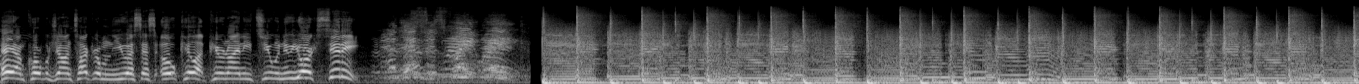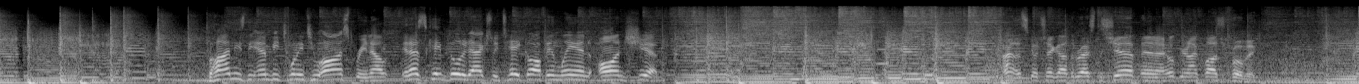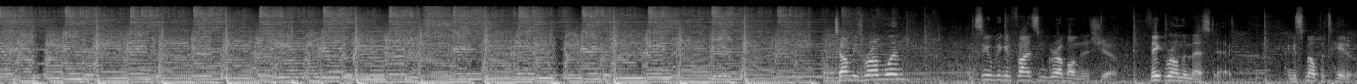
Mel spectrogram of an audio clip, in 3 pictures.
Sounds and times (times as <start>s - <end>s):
Speech: 0.0s - 5.2s, 15.7s - 20.2s, 23.6s - 26.2s, 35.5s - 36.3s, 36.9s - 40.7s
Music: 5.4s - 40.7s.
